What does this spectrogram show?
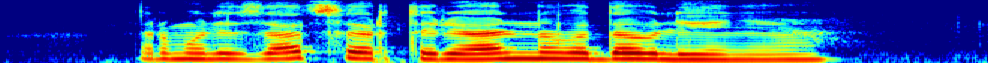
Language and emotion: Russian, neutral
